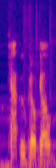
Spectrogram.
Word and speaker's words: Tapu Koko: I'm really excited for the new Pokemon, especially Tapu Koko. Oh, and yes, I am pronouncing that Pokemon's name correctly.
